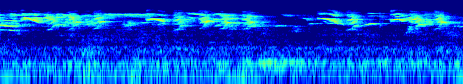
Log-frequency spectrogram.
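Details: Painted bunting song: two bright, high warbled phrases of fast chirping notes separated by a brief dip, over a quiet low hum.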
